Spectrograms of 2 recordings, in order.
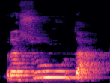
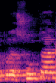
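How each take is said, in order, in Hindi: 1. 'उ' की मात्रा दीर्घ बोली जाती है। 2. 'उ' की मात्रा ह्रस्व बोली जाती है। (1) "बड़े ऊ की मात्रा के समान ही बोलेंगे" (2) "प्रसूता नहीं"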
